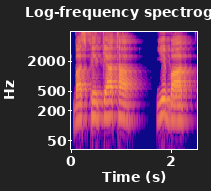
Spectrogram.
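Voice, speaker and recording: A man narrating a scripted story in a measured, formal storytelling manner. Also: on the high side, little pitch movement. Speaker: channel narrator. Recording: roomy echo, distant from mic.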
